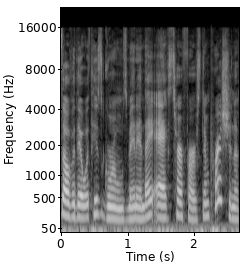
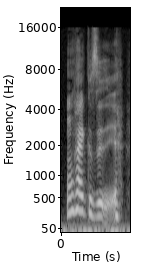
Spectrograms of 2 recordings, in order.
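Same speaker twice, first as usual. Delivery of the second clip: normal talking voice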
